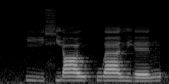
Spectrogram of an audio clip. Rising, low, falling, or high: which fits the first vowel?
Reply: low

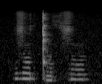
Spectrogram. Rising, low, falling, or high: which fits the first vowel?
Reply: high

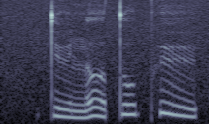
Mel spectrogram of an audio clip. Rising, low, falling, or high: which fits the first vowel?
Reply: low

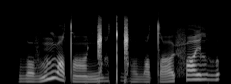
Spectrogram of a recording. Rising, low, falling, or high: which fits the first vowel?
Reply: low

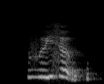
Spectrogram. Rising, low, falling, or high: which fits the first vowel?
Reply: rising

